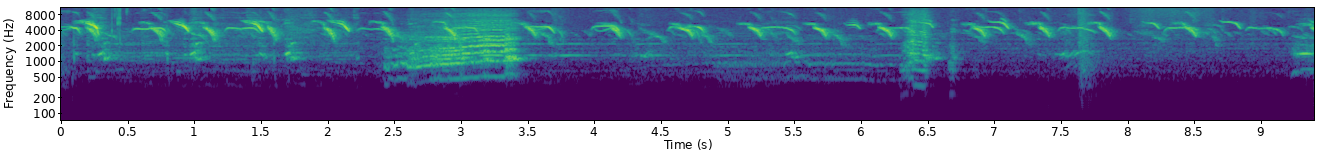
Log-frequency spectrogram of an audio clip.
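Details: Baby chicks of the hen, settling to sleep, peep together: many short downslurred high peeps, overlapping and irregular, with a brief louder rough burst near the middle.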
